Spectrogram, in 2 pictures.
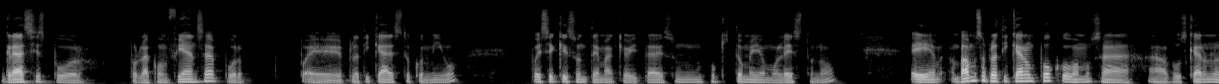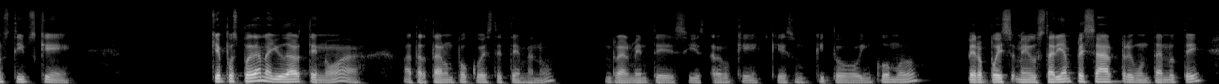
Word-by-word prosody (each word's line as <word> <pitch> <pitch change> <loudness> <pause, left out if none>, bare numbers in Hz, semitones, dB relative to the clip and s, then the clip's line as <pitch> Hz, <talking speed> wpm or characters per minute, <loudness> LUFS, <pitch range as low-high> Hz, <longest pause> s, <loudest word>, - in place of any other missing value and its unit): gracias 120 +2 +5
por 100 -7 -4 0.4
por - - -6
la 100 0 0
confianza, 120 +9 +1
por, 95 -7 -5 0.6
eh, 95 -1 -2
platicar 105 +1 -1
esto 105 +3 -5
conmigo, 105 0 -7 0.7
pues, 115 0 0
sé 125 - 0
que 125 +1 0
es 120 - -7
un 115 -2 -1
tema 105 -1 -3
que 105 - -7
ahorita 100 +2 -2
es 105 +1 -7
un 115 -1 -7
poquito 115 -1 -5
medio 110 -2 -2
molesto, 100 +2 -4
¿no? 100 0 -8 0.7
Em, 110 0 +4
vamos 145 - +6
a 185 - +5
platicar 145 0 +6
un 150 -1 0
poco, 155 -4 +3
vamos 120 +2 -2
a 100 -4 0
a 100 -1 -4
buscar 105 +2 0
unos 120 -1 -2
tips 115 0 -3
que 100 -6 -3 1.4
que, 135 - +7
pues, 140 0 +2
puedan 160 +4 +8
ayudarte, 125 -3 +5
¿no?, 100 +9 -3
a 100 -10 -6 0.3
a - - -6
tratar 105 - -1
un 105 0 -4
poco 110 0 -3
este 110 +1 -6
tema, 100 -2 -7
¿no? 160 - -10 0.5
Realmente 100 0 -4
sí 100 - -12
es 95 - -8
algo 95 0 -7
que 95 -1 -10
que - - -9
es 95 +3 -9
un 100 -2 -10
poquito 100 -2 -6
incómodo, 110 - -4 0.4
pero, 110 0 +4
pues, 110 -1 +4
me 110 -2 0
gustaría 115 +3 +4
empezar 125 -2 +3
preguntándote, 110 - -2
110 Hz, 160 wpm, -24 LUFS, 100-120 Hz, 1.4 s, puedan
